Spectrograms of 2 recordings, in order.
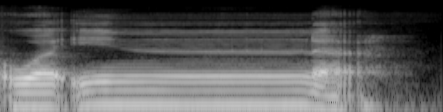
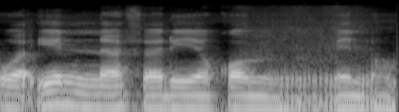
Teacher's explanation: tahan bunyi suara nun yang berharokat tasydid karena ia dikategorikan bacaan gunnah. Beberapa di antara kita kadang terlupa di dalam membaca gunnah, tidak menahan bunyinya.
